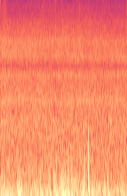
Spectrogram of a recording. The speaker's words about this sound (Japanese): 面白い感じでねあの波が打ち寄せていて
